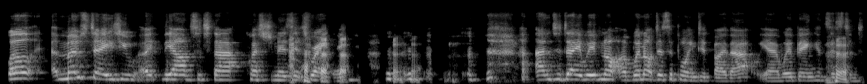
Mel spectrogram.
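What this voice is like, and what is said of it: English accent. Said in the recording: “you have a bit of an accent ... My accent isn't from Belfast because I was born in England and grew up there”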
